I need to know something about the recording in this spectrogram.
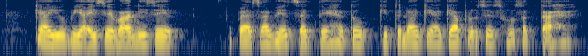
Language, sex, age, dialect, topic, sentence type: Magahi, female, 60-100, Southern, banking, question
